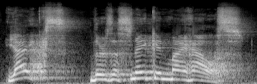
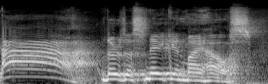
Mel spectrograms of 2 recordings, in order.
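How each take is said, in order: First: Mild concern. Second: High startled cry, then the news; alarmed shout. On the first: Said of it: "For fear of concern, but not serious". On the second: Teacher acting real panic at a snake in the house, shouting. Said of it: "I would probably say". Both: Shown as a demonstration.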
